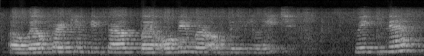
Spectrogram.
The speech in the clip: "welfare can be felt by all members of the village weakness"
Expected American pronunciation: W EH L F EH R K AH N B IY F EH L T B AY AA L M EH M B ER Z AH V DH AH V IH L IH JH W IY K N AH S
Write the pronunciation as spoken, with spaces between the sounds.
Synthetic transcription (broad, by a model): W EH L F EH R K AH N B IY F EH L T B AY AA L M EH M B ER AH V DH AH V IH L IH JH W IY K N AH S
